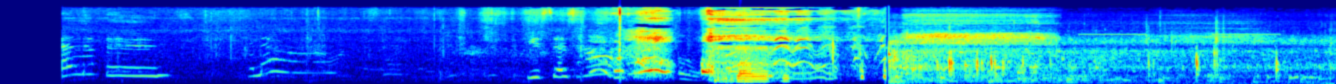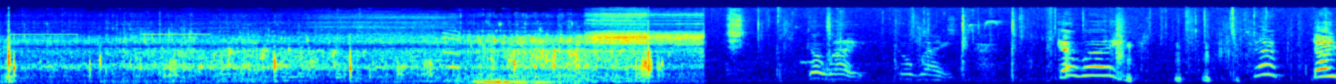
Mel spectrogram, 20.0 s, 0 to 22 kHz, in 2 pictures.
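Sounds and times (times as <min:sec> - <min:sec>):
diver breathing through regulator: 0:06.6 - 0:09.5, 0:12.3 - 0:15.3
exhaled bubbles rumbling: 0:06.6 - 0:15.3.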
